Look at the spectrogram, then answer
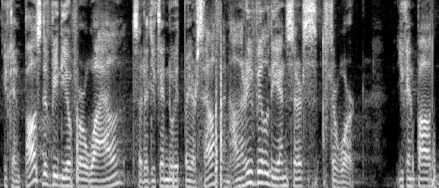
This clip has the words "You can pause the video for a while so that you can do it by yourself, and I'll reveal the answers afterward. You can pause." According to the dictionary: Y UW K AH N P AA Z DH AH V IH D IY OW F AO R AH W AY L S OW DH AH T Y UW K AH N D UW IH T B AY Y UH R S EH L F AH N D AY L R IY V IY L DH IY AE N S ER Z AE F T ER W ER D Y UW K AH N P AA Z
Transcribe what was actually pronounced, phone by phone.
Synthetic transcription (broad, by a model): Y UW K AH N P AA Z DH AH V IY D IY OW F AO R AH W AY L S OW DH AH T Y UW K AH N D UW IH T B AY Y UH R S EH L F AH N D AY L R IY V IY L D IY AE N S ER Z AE F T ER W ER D Y UW K AH N P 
